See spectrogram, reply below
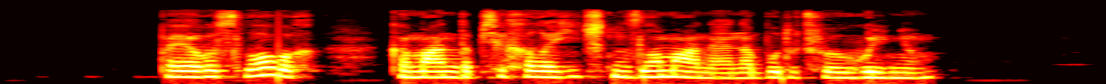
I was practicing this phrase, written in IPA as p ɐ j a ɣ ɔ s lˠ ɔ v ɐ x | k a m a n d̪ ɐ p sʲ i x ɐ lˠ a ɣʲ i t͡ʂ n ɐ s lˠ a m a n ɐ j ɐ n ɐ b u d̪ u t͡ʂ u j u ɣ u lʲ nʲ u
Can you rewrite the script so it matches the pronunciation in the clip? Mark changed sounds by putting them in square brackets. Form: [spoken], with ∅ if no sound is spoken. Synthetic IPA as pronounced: p ɐ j a ɣ ɔ s lˠ ɔ v ɐ x | k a m a n d̪ ɐ p sʲ i x ɐ lˠ a ɣʲ i t͡ʂ n ɐ [z] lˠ a m a n ɐ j ɐ n ɐ b u d̪ u t͡ʂ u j u ɣ u lʲ nʲ u

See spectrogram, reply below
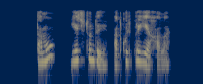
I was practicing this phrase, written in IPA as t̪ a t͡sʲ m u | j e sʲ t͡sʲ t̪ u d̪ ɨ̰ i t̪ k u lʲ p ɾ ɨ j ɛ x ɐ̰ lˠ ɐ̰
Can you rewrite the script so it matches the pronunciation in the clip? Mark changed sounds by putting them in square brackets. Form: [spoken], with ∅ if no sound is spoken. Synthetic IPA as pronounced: t̪ a [∅] m u | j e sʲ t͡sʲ t̪ u d̪ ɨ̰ [a] t̪ k u lʲ p ɾ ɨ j ɛ x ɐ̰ lˠ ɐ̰

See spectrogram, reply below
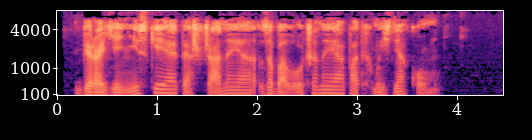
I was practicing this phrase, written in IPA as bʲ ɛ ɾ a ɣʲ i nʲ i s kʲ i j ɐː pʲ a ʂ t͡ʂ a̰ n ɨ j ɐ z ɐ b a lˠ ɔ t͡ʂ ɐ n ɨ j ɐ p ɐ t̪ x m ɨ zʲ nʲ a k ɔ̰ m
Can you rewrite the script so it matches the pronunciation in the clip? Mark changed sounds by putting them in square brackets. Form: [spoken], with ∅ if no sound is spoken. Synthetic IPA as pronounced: bʲ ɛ ɾ a ɣʲ i nʲ i s kʲ i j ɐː pʲ a ʂ t͡ʂ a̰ n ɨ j ɐ z ɐ b a lˠ ɔ t͡ʂ ɐ n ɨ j ɐ p ɐ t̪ x m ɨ zʲ nʲ a k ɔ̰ m

